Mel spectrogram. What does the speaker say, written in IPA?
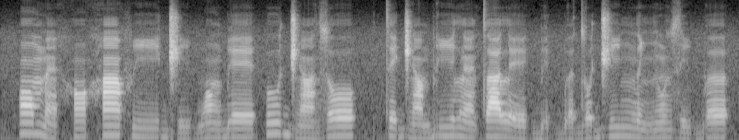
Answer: ɔ̃˦ m ɛ̃˨ h ɔ̃˧ h ã˦ f iː˧ d͡ʒ i˨ b ɔ̃˦ ɡ͡b e˦ | u˦ d͡ʒ ã˨ z o˦ | t e˦ d͡ʒ ã˧ b iː˦ l ɛ̃˧ t a˦ l eː˨ ɡ͡b e˨ ɡ͡b ə˨ d o˧ d͡ʒ i˦ ŋ ə˦˨ ɲ ũ˧ z i˨ b ə˦

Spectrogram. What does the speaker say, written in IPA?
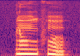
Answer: ɾ ũ ŋ f ũ

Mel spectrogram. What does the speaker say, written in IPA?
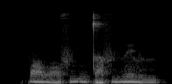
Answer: p ɔː˧ ʋ ɔː˩ f iː˧ ŋ t̪ a˩ f i˧ ʋ e˥˨ l ɯː˧˩

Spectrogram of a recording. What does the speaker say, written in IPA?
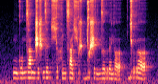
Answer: ŋ ɡ o n z a n d͡ʒ ɜ ʃ n z e ɡ ç ə h a ɲ s a ç o ʃ ɟ u ʃ ɛ ɡ n z ə r ɛ j ɐ | ɟ ə r ɐ

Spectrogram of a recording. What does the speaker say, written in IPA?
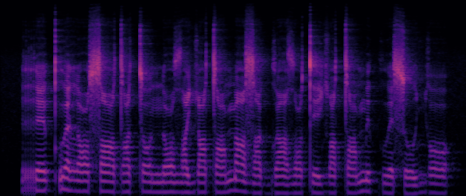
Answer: r ɛ kʷʼ a l ɔ sˤ ɛ dˤ ɤ t ɔ n o ðˤ ɛ ʎ ɔ tˤ a m a zˤ a ɡʷ a ðˤ o t e ʎ ɤ tˤ ɤ m e kʷ ɛ s o ʎ ɔ

